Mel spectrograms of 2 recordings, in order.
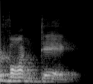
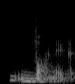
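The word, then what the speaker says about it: Vodnik: ERA, bad, except for Jaden Hill, Victor Von Dick, Von Nick, yeah, Von Nick.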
